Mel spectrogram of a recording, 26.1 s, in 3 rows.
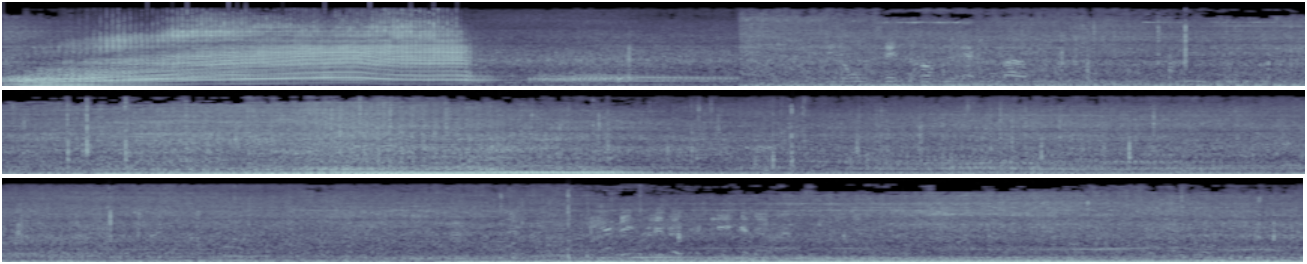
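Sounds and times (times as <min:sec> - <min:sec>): sports car accelerating: 0:00.0 - 0:26.0.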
